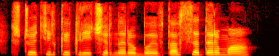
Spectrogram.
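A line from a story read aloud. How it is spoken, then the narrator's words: Moaning. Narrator (Ukrainian): простогнав ельф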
